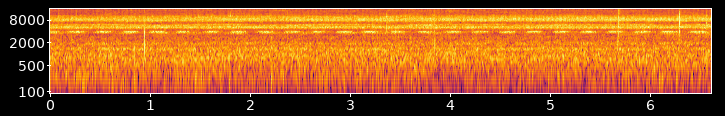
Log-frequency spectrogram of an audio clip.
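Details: Insects fill the scene with a constant, rapidly beaded high trill and a shriller ringing tone above, the fire almost silent apart from one or two faint pops.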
